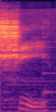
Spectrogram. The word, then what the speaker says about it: Xie: too okay so z-i-e is pronounced she so kind of like banshee gee oh you are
